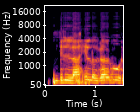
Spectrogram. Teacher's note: लामी जलाला से पहले जेर है, इसको सर बारीक पढ़ेंगे, बिल्लाहिल गरूर, गरूर में सर मद आरी से रोकेंगे।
